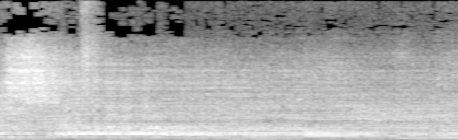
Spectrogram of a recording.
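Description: Live worship song: a group of voices singing together in sustained notes over a church band of guitars and violin.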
